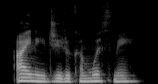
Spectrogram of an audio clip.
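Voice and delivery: plain reading voice

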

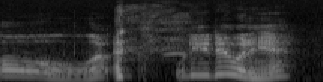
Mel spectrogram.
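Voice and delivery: put-on English accent. Retelling an encounter, the speaker quotes the guy in a put-on english accent. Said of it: "why am I giving him an English accent?".

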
